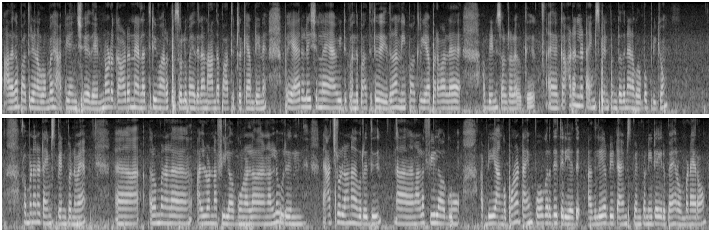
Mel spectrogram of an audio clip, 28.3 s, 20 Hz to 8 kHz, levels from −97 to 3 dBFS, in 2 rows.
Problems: none marked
